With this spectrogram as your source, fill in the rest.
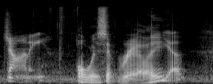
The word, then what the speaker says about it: Joni: My name's actually pronounced Johnny.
